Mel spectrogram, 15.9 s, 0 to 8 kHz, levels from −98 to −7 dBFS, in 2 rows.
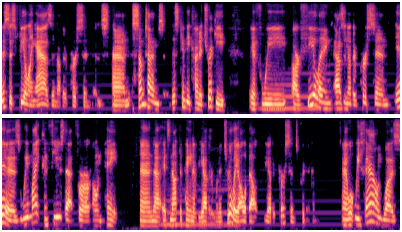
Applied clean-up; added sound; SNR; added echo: classical method spectral subtraction.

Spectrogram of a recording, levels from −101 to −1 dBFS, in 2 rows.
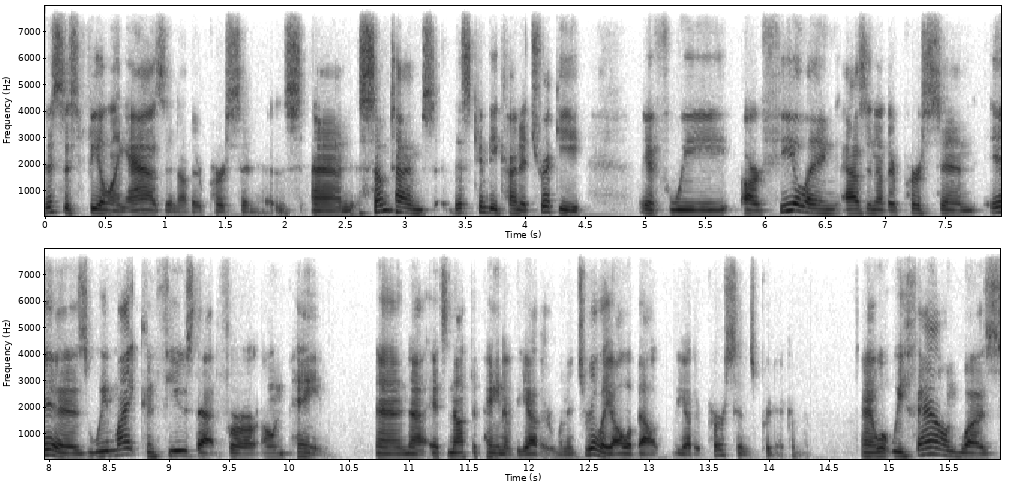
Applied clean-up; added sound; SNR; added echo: none; none; none; none.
